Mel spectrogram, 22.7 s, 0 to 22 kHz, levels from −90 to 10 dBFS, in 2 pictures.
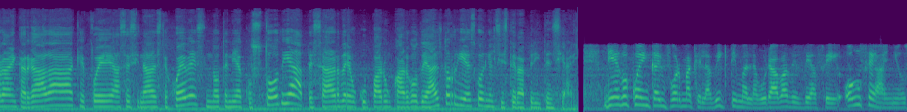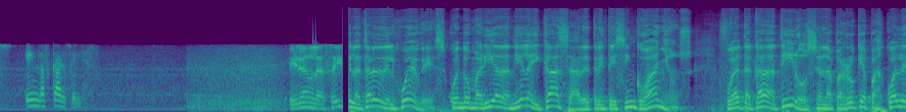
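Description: After an 80 ms silence at 7.22 s, the sound turns dull and boxy until 15.7 s. Nothing above 4.1 kHz remains, the level sits a few decibels lower, and a new background noise appears well below the signal. The likely cause is the input switched to a poorer device.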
